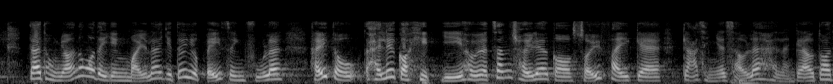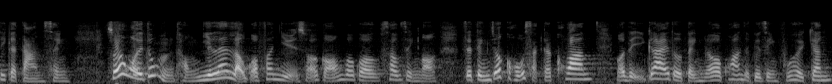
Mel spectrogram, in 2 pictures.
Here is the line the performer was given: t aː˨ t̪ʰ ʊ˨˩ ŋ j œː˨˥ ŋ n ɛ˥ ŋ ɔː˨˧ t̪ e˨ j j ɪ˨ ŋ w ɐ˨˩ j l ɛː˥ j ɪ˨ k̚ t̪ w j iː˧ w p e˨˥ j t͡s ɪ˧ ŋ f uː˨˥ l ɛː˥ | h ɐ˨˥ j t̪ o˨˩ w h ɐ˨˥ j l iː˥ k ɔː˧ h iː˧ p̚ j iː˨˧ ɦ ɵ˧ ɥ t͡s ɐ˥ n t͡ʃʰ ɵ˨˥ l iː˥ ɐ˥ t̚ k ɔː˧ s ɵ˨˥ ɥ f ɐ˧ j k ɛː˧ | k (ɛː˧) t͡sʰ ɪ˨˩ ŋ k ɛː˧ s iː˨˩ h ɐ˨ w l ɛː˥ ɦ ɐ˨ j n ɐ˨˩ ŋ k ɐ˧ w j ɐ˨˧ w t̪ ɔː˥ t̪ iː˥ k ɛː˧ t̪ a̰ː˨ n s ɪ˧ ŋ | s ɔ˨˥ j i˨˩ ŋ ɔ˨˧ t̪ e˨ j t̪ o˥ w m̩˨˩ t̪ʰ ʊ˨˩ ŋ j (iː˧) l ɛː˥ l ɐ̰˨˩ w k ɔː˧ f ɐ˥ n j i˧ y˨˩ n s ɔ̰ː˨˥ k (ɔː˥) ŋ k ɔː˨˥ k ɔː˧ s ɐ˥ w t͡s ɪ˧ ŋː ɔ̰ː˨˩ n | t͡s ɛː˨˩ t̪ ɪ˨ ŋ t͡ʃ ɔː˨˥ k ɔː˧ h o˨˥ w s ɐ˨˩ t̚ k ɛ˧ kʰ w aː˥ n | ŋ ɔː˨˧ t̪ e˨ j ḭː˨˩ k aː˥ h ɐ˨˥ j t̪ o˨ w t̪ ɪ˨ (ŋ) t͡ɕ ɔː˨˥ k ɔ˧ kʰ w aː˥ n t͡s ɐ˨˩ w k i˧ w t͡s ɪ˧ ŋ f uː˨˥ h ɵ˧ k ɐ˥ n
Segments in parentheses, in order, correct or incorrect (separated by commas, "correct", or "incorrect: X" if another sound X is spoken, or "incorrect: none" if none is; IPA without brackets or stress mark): incorrect: aː˧, correct, incorrect: ɔː˨˥, correct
